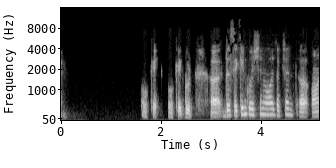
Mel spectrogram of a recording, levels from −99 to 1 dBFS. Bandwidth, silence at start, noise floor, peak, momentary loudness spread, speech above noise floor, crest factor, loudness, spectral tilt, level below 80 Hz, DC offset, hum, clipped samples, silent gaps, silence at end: 9.4 kHz; 0.05 s; -84 dBFS; -6 dBFS; 12 LU; 62 dB; 16 dB; -22 LUFS; -6.5 dB/octave; -66 dBFS; under 0.1%; none; under 0.1%; none; 0 s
